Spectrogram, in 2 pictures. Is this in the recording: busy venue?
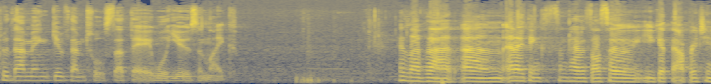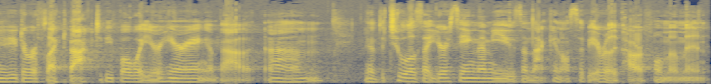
yes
